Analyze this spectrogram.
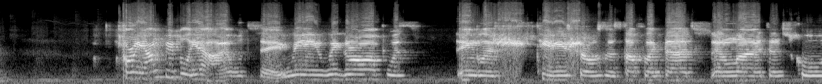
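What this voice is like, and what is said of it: Light foreign accent in English. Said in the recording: “your English is really good. Like, I just noticed an accent, but there's, like, I can understand you.”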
